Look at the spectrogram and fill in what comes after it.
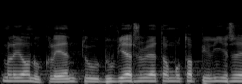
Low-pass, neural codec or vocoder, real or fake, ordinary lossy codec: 7.2 kHz; none; real; AAC, 64 kbps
